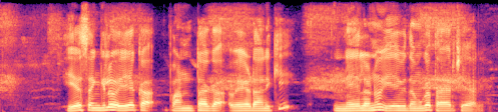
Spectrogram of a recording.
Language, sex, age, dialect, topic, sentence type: Telugu, male, 25-30, Central/Coastal, agriculture, question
